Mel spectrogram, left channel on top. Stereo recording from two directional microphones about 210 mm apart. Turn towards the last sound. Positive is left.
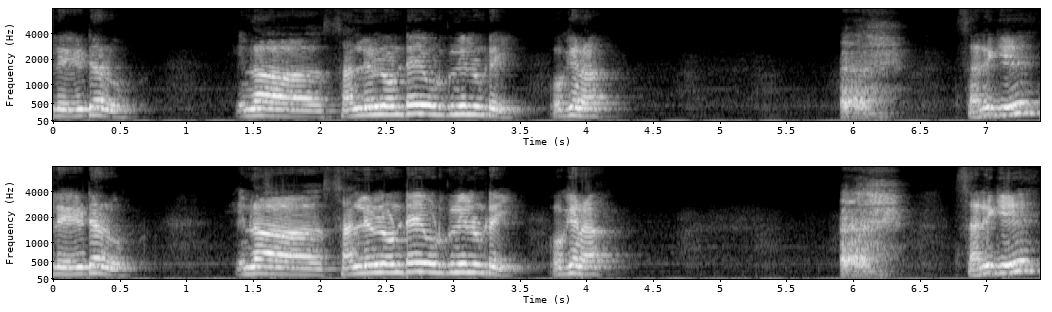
turn(degrees=0)  # may be behind; listen again after turning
